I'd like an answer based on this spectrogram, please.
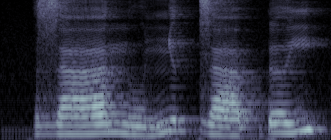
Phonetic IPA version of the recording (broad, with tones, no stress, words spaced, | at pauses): zaː˨˦nu˨˩ɲə˦˥t̚ zaː˨˩p̚ɗə˨˦j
